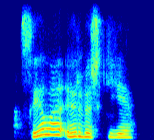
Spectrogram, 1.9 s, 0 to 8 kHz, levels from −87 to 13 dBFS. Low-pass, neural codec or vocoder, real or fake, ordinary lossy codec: 7.2 kHz; none; real; Opus, 24 kbps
